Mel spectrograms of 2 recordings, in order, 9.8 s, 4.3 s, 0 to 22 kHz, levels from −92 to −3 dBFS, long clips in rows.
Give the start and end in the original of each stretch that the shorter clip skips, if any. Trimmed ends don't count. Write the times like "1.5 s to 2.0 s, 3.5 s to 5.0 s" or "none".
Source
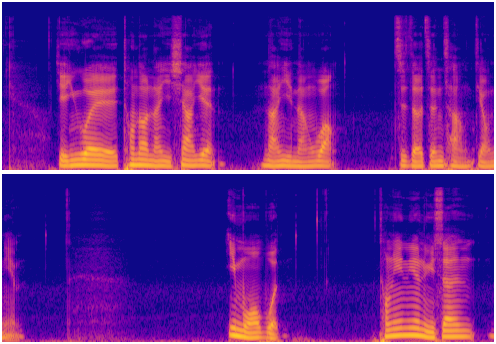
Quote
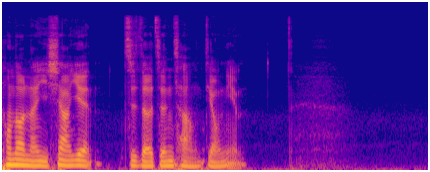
2.3 s to 3.8 s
